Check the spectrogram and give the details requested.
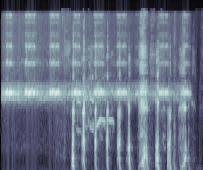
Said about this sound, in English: Crickets.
